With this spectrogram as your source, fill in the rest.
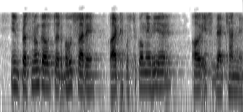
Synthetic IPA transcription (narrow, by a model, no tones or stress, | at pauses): ɪnpɾəsnõkaʊt̪ːəɾbɐɦʊt̪saːɾepaːɾʈʰəpʊst̪ə̥kõmẽbʱiɦɛ | ɔːɾɪ̰sʋjaːkʰjaːnmḛ̃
